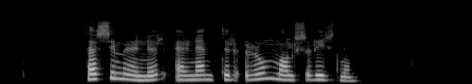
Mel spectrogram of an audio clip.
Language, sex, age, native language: Icelandic, female, 20-29, Icelandic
